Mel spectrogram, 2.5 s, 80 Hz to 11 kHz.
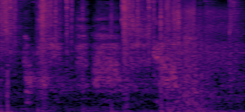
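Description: Repeated gunfire from the AK000 weapon mod in Starfield: a series of sharp, punchy shots with thumping impacts, fairly close, with a voice murmuring faintly beneath.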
